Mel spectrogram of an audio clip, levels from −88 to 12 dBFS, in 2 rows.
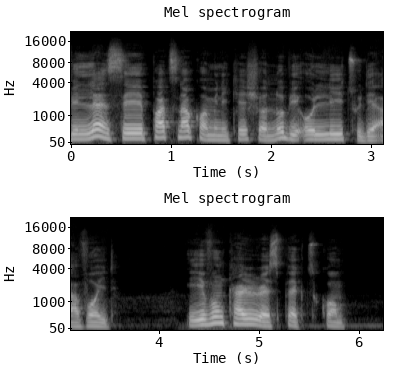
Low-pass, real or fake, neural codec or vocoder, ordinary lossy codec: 19.8 kHz; real; none; none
